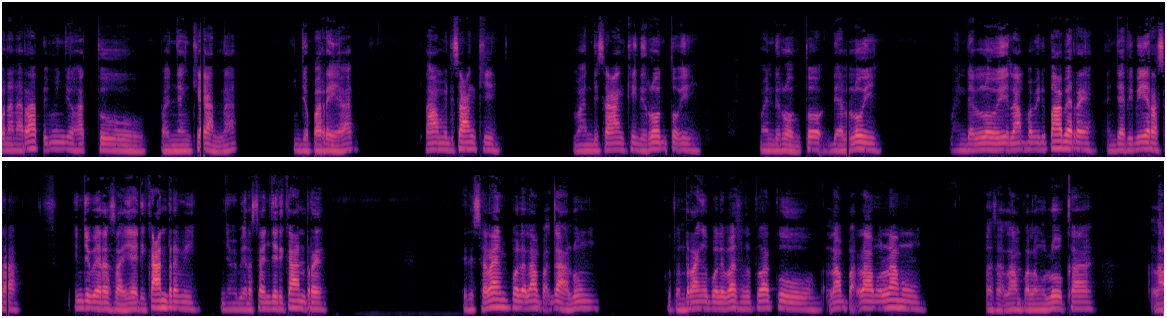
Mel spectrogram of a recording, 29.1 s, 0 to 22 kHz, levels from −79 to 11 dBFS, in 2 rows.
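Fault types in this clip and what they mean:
Gap at a join of encoded pieces: separately encoded speech segments joined untrimmed leave brief silences, about 32 to 43 ms, with smeared edges, roughly every 4 s.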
